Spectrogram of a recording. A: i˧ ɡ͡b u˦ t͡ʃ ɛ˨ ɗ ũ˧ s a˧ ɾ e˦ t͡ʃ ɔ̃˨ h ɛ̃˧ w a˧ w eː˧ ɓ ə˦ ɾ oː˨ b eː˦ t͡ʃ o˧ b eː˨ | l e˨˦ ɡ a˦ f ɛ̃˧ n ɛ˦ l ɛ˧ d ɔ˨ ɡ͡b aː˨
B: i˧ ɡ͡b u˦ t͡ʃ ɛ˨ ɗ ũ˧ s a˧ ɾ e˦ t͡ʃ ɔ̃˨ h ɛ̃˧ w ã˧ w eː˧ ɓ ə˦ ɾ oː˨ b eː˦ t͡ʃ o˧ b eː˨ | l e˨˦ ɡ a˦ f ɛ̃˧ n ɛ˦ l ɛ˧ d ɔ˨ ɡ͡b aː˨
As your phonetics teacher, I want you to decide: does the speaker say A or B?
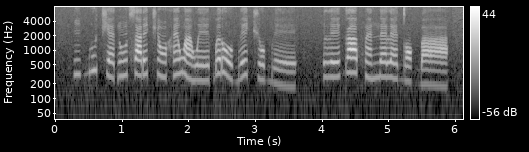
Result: B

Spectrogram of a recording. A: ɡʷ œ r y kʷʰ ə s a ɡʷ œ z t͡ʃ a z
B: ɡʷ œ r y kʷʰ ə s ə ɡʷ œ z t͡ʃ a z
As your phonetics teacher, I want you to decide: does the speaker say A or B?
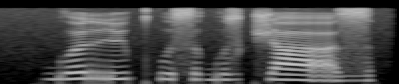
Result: B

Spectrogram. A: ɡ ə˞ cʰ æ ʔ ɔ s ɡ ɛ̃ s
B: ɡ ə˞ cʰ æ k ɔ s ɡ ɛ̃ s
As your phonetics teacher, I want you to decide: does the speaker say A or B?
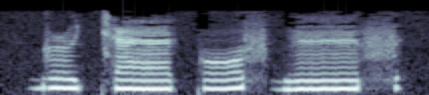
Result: B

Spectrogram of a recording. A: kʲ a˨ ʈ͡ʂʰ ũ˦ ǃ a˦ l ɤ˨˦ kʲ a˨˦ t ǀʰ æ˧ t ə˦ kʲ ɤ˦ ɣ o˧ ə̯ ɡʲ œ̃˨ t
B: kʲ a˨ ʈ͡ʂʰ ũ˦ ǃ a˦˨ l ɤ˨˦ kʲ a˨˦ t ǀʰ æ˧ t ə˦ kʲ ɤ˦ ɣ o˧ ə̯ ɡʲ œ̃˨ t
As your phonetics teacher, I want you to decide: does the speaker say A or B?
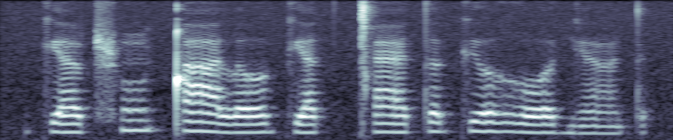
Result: B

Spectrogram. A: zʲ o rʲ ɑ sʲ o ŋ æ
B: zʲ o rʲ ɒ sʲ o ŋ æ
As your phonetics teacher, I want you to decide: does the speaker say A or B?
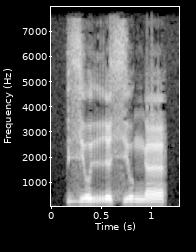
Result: A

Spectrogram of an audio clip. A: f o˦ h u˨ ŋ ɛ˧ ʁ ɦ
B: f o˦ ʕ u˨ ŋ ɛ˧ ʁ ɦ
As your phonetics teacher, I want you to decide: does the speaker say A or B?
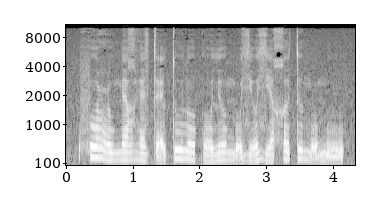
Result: B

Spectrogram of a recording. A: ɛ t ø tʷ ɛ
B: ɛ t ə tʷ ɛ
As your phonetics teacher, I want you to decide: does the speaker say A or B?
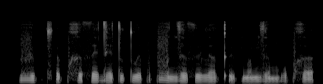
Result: B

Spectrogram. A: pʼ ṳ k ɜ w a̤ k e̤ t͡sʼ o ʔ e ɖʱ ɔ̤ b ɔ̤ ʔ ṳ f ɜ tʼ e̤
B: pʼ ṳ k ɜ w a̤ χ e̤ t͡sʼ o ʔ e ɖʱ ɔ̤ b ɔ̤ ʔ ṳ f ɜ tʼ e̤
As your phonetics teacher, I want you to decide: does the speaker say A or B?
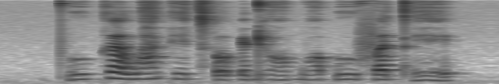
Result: A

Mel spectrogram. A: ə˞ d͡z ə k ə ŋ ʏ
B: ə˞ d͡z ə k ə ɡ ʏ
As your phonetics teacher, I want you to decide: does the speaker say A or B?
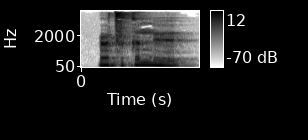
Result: A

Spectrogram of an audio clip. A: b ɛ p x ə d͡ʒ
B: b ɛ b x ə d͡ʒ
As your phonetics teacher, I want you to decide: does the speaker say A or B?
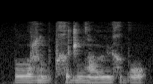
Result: A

